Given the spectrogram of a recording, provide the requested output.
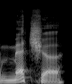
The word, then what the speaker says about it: Mecha: the first word as mecha, like I just did. In fact, this is a Japanese colloquial word that is pronounced closer to mecha, meaning super, really, or incredibly.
